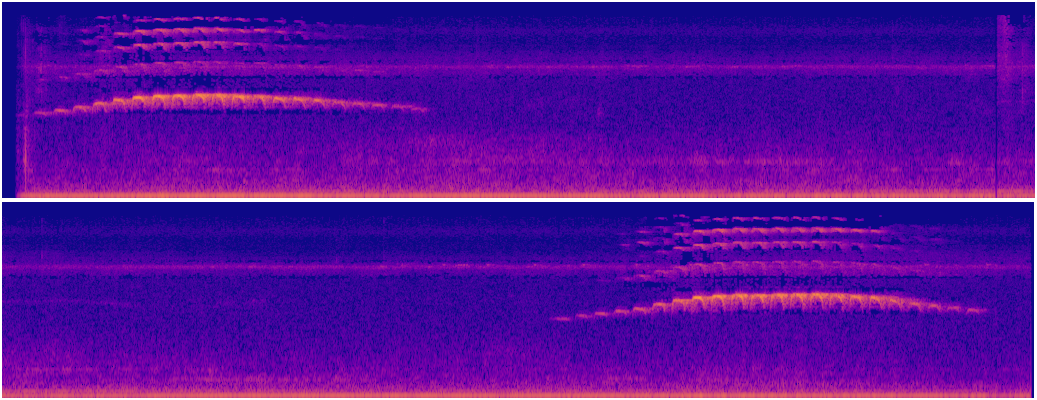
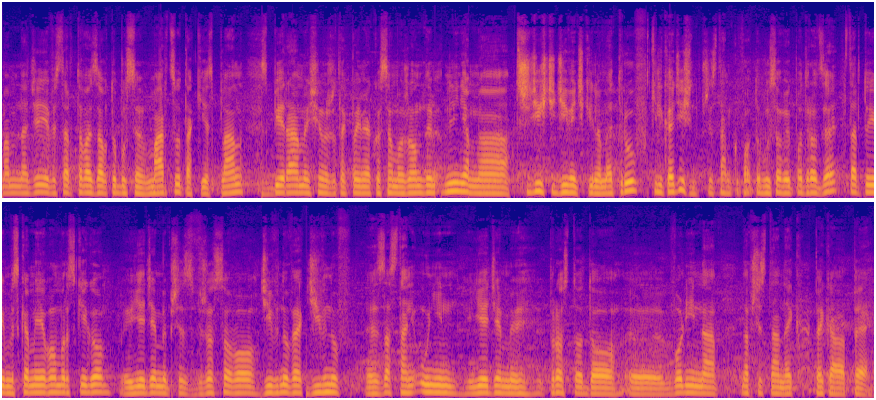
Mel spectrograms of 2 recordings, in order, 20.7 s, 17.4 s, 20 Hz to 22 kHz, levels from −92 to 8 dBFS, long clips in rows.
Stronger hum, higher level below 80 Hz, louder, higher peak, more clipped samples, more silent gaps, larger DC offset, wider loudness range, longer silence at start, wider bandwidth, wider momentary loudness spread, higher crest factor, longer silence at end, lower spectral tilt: neither; first, -44 dBFS vs -60 dBFS; second, -23 LUFS vs -16 LUFS; second, -10 dBFS vs 0 dBFS; neither; neither; neither; first, 18 LU vs 2 LU; first, 0.15 s vs 0 s; about the same, 16.5 kHz vs 16.5 kHz; first, 21 LU vs 5 LU; about the same, 20 dB vs 16 dB; about the same, 0.05 s vs 0 s; second, -2 dB/octave vs -5.5 dB/octave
